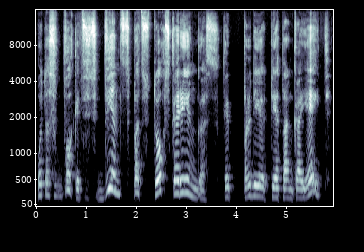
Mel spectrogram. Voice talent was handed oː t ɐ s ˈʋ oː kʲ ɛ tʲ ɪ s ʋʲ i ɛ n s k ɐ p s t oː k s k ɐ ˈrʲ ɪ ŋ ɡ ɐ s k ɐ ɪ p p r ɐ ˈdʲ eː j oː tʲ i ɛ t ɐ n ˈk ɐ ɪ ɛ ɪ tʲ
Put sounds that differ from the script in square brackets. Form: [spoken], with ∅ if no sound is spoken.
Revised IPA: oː t ɐ s ˈʋ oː kʲ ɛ tʲ ɪ s ʋʲ i ɛ n s [p] ɐ [t] s t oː k s k ɐ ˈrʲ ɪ ŋ ɡ ɐ s k ɐ ɪ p p r ɐ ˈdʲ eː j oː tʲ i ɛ t ɐ [ŋ] ˈk ɐ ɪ ɛ ɪ tʲ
